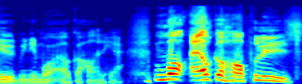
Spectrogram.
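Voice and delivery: very loud, swooping, sing-song put-on Belgian accent. Imitating Belgians while talking about strong beer, Belgian accent. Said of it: "you nailed that accent".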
